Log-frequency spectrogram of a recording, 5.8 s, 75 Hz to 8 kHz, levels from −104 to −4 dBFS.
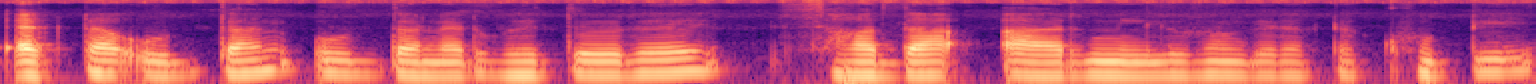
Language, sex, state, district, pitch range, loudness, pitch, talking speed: Bengali, male, West Bengal, Paschim Medinipur, 130-140 Hz, -19 LUFS, 135 Hz, 115 wpm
